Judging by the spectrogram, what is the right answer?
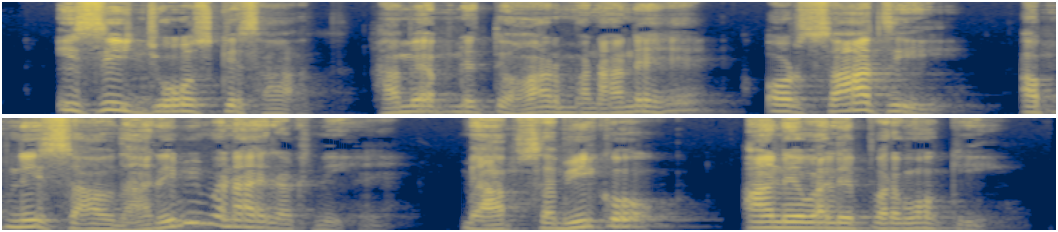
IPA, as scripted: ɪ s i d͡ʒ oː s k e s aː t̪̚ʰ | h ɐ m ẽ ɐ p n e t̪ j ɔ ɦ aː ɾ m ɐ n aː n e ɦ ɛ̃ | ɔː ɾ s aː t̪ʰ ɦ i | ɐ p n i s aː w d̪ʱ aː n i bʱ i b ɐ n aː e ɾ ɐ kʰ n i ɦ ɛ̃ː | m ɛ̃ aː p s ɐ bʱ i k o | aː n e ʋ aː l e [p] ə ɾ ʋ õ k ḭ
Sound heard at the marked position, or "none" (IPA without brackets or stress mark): p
